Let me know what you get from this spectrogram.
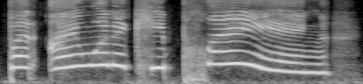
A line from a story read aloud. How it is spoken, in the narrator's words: she whined in a weak voice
